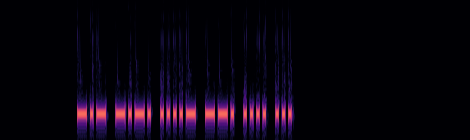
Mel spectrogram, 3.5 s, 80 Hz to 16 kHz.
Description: Morse code, heard as a keyed tone, about 47 wpm, 700 Hz. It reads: KC4GHS
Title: USA Call Signs - 6 Characters - Repeated 2x - 50wpm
